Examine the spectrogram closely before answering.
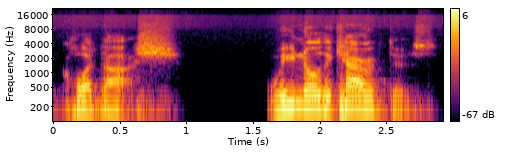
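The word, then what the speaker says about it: קדש: is how we look quadash quadash if we would write it into Syrian letters but in Yiddish modern Hebrew this word is pronounced like this Kadesh the problem is first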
